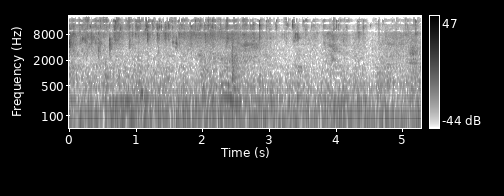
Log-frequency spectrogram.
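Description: Water runs steadily from a tap over meat rinsed under it, a soft continuous splashing with a few brief drips, fairly quiet throughout.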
